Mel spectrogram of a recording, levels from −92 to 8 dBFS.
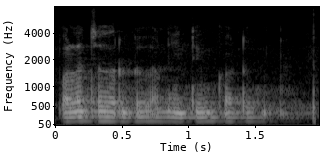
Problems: low volume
